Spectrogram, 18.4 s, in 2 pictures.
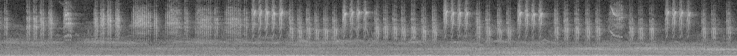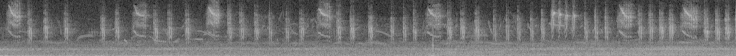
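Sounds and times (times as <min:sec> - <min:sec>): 
sedge warbler: 0:00.0 - 0:18.4.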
